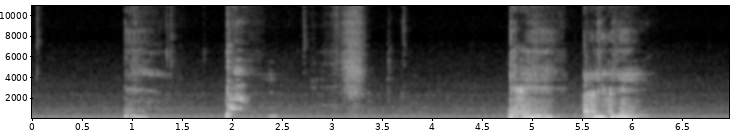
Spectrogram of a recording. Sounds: Throat clearing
